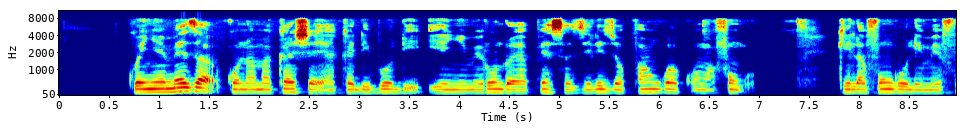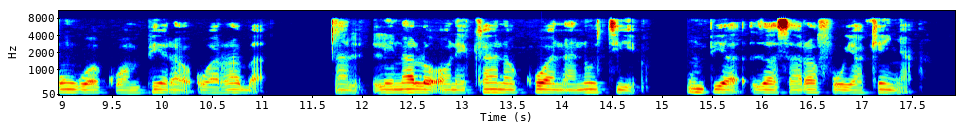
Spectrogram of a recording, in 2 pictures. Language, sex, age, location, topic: Swahili, male, 36-49, Wajir, government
